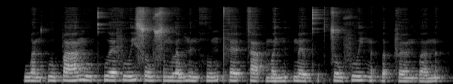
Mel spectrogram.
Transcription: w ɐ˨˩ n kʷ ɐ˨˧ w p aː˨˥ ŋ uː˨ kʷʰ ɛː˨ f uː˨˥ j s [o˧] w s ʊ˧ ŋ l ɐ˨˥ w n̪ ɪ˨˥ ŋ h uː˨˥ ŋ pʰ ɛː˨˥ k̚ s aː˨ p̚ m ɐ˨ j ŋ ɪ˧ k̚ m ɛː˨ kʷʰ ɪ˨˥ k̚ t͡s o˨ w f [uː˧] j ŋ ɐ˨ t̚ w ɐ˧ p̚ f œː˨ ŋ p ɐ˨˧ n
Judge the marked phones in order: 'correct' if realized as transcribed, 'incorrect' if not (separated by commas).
incorrect, correct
